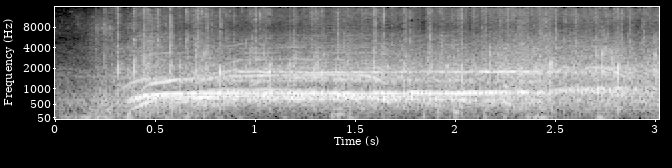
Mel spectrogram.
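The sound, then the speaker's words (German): A live audience at FFF Day 2023 in Berlin bursts into applause and cheering after a brief moment when asked to make noise, the dense clapping and shouts holding steady and loud for about three seconds, with a long high-pitched whistle riding over the noise. “Ich würde sagen, Publikum, mach mal Lärm.”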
